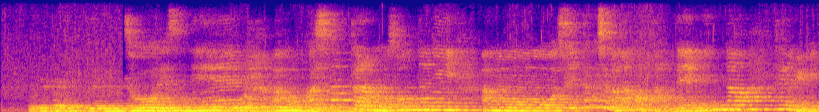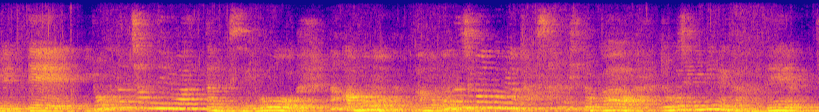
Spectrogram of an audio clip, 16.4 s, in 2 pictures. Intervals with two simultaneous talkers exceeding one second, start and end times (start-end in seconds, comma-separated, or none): 1.2-3.8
